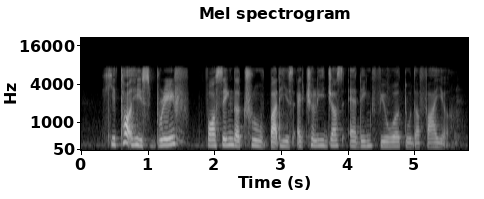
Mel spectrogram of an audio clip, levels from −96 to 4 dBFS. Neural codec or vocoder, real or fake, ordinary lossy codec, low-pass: none; real; none; 7.2 kHz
